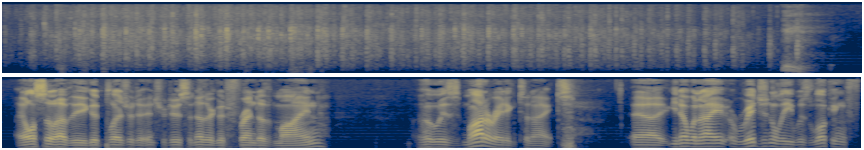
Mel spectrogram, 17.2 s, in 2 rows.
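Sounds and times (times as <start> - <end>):
audience applause welcoming the Catholic debater at a debate: 0.0 - 8.0
speech: 7.9 - 8.2, 8.8 - 12.0, 12.8 - 14.4, 15.0 - 17.1.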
